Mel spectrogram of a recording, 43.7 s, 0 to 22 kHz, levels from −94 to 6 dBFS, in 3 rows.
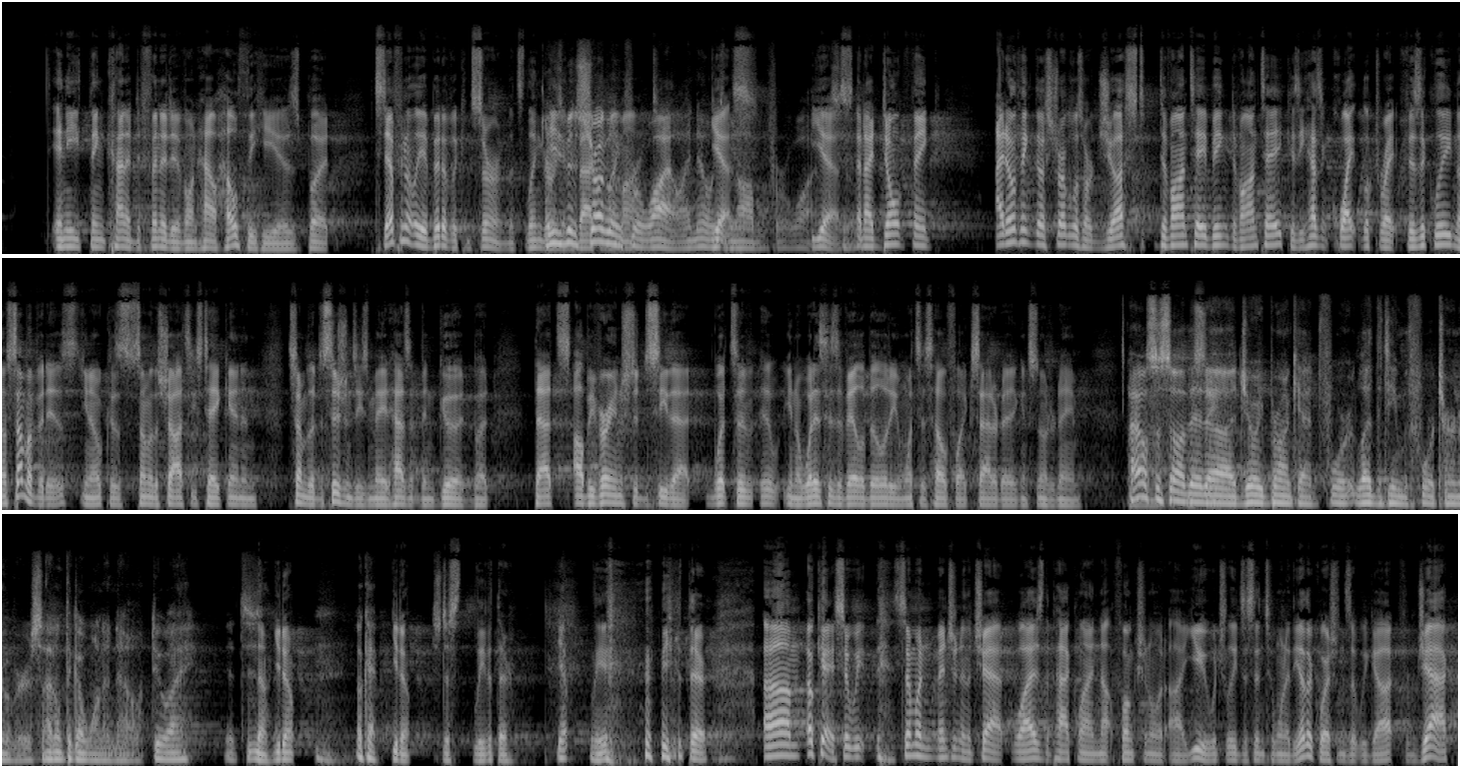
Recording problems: echo of what is said; faint; throughout; 150 ms later, 25 dB below the speech

